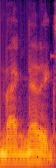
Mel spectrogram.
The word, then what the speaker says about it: MAGNTK: I'm currently CEO of Magnetic Systems, and that's spelled funny. M A G N TK.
